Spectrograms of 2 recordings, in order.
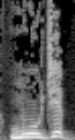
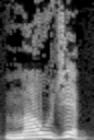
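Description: First: موجب said "mujeb"; u-sound in first syllable of موجب; zamma on first. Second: موجب said "mawjeb"; fatha on first. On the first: Teacher shows موجب for "cause", pronounced mujeb. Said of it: "به ضم اول". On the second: Teacher shows موجب for "salary", pronounced mawjeb. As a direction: aw diphthong in first syllable of موجب. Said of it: "به فتح اول". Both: Shown as a demonstration.

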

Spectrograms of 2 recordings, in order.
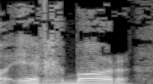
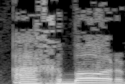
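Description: First: اخبار said "ekhbar"; short e starting اخبار; kasra on first. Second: اخبار said "akhbar"; fatha on first. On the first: Teacher shows اخبار for "informing", pronounced ekhbar. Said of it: "به کسر اول". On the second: Teacher shows اخبار for "news", pronounced akhbar. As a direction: open a starting اخبار. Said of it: "به فتح اول". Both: Shown as a demonstration.

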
